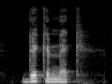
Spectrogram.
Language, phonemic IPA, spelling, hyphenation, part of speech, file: Dutch, /di.kə.nɛk/, dikkenek, dik‧ke‧nek, noun, Nl-dikkenek.ogg
- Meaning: arrogant, haughty, supercilious person, a braggard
